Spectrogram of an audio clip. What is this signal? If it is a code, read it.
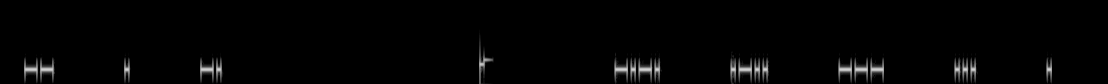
Morse code, heard as a keyed tone, about 31 wpm, spaced as for 10 wpm, 700 Hz. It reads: MEN CLOSE
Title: 6x Character Spacing - Top 300 Words - 30wpm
